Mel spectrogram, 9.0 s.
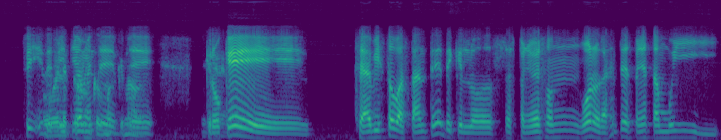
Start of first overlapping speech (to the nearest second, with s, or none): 1 s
